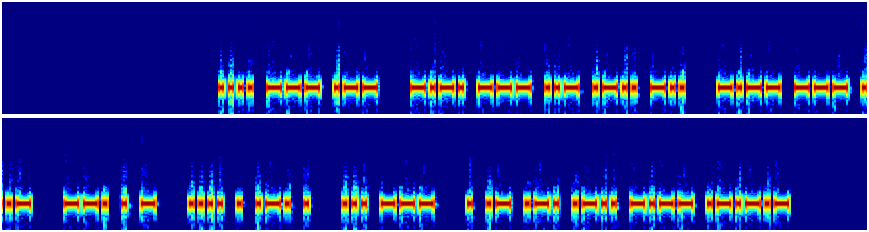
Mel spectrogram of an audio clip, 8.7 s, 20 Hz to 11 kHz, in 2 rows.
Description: Morse code, heard as a keyed tone, about 50 wpm, 700 Hz. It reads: HOW COULD YOU GET HERE SO EARLY.
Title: Sentences from Top 1000 Words - Review Part 2 - 50wpm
